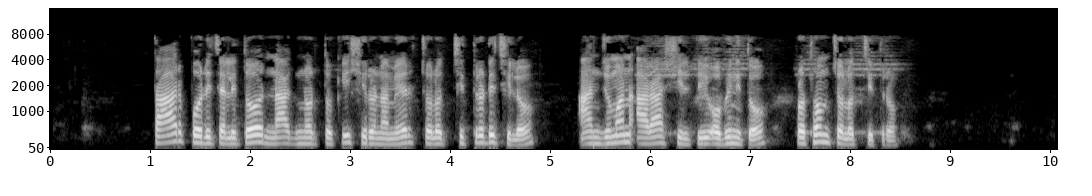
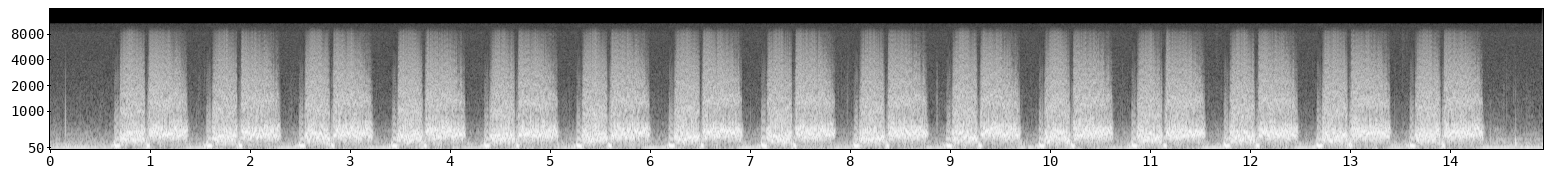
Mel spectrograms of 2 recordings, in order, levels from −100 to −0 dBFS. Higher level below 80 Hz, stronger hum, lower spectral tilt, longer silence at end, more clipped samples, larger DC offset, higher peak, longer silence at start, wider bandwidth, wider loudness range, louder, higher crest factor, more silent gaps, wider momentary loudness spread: second, -60 dBFS vs -20 dBFS; neither; second, -4.5 dB/octave vs -6 dB/octave; first, 1.6 s vs 0 s; neither; neither; about the same, -2 dBFS vs 0 dBFS; first, 1.05 s vs 0 s; second, 8.2 kHz vs 9.8 kHz; about the same, 2 LU vs 0 LU; second, -18 LUFS vs -6 LUFS; first, 18 dB vs 6 dB; neither; first, 8 LU vs 4 LU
